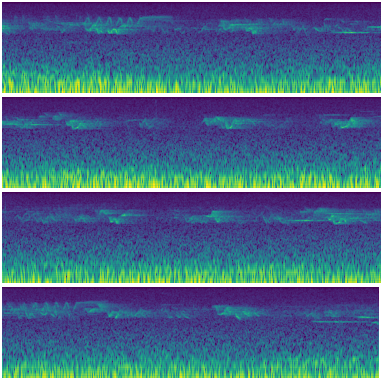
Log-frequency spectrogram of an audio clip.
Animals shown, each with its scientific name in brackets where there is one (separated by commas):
Red-eyed Vireo (Vireo olivaceus), Hermit Thrush (Catharus guttatus), Black-throated Blue Warbler (Setophaga caerulescens), Northern Parula (Setophaga americana)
